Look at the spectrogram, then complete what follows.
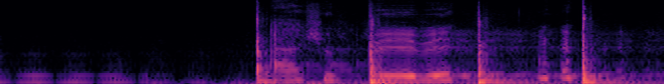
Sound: giggles

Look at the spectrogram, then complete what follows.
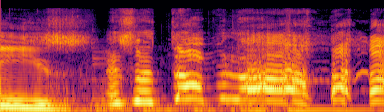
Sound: laughs

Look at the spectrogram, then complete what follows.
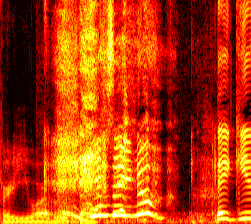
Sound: laughs

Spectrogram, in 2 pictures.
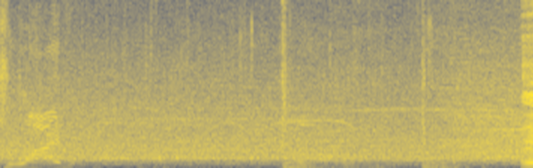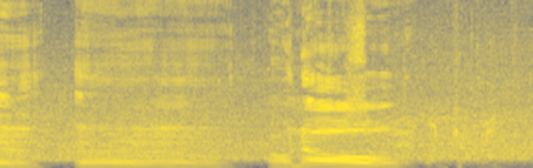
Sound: applause

